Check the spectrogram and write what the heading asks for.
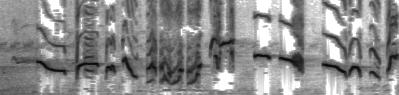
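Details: Loud, lively song from a female Oriental magpie-robin stimulating males: clear whistles sliding down, interleaved with fast buzzy chatter and sharp chirps, phrases coming in quick bursts with brief gaps over four seconds.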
